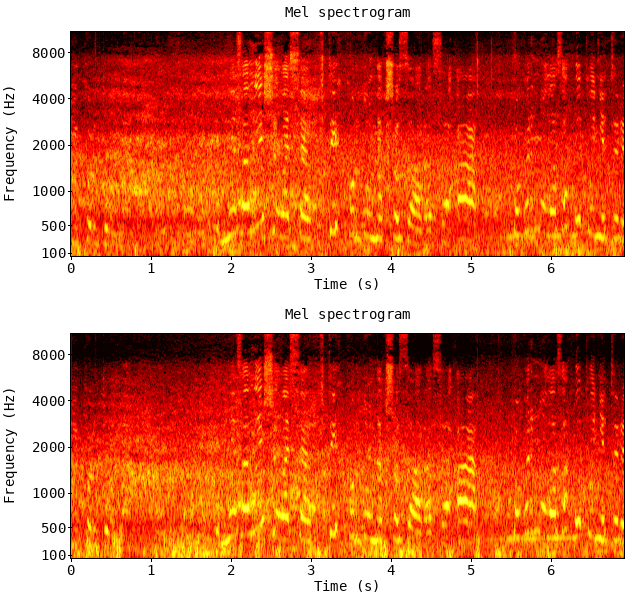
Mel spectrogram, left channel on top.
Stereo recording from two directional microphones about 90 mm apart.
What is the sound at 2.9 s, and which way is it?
Speech, 5° right (ahead or behind).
